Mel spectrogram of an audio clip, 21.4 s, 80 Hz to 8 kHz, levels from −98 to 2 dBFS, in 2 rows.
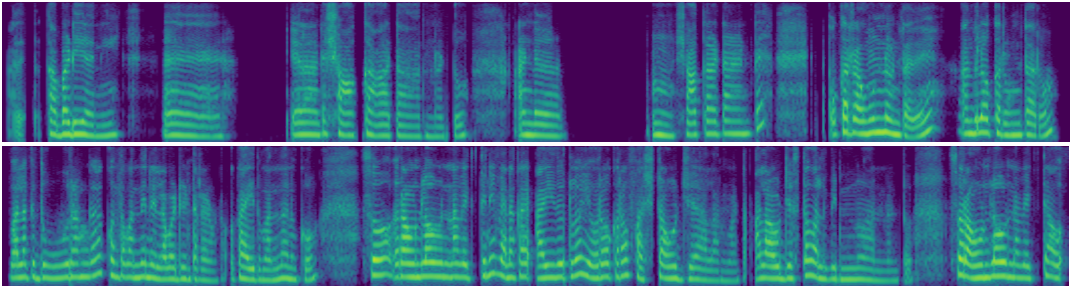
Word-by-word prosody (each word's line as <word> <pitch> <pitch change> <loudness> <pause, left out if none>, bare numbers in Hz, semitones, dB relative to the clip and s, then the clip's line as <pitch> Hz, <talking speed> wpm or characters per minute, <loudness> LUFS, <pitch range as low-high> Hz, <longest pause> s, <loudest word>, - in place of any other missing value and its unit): అదే - - -9 0.3
కబడ్డీ 250 0 +4
అని. 220 +1 -5 0.6
ఆహ్, 215 -3 -3 0.8
ఎలా 245 0 +2
అంటే 255 +2 -4
షాక్ 230 +1 -2 0.2
ఆట 225 0 -6 0.2
అన్నట్టు. 205 0 -11 0.6
అండ్ 235 0 +2 1.2
హ్మ్. 240 -1 +2
షాకాటా 255 +1 -2
అంటే, 265 +9 -4 0.7
ఒక 300 - +2
రౌండ్ 280 +3 +6
ఉంటది. 215 -1 0 0.4
అందులో 270 +2 +4
ఒకరుంటారు. 235 -3 -1 0.3
వాళ్ళకి 275 +1 +1
దూరంగా 275 +3 -1
కొంతమంది 275 -3 0
నిలబడి 235 -2 0
ఉంటారనమాట. 215 -3 -7
ఒక - - -17
ఐదు 225 0 -2
మంది 220 +4 -2
అనుకో. 225 -2 -4 0.6
సో, 320 - +6 0.3
రౌండ్‌లో 280 +1 +6
ఉన్న 275 0 0
వ్యక్తిని, 270 +5 -1
వెనక 270 -1 +1 0.3
ఐదుట్లో 275 +4 +1
ఎవరో 265 +2 +1
ఒకరు 290 +2 0
ఫస్ట్ 240 +3 -3
ఔట్ 250 -2 0
జెయాలనమాట. 205 -4 -7 0.2
అలా 255 0 +3
ఔట్ 245 0 0
జెస్తే 255 +5 -2
వాళ్ళు 250 -5 0
విన్ను 230 0 -3
అన్నట్టు. 200 0 -13 0.4
సో, - - +6
రౌండ్‌లో 265 +3 +5
ఉన్న 270 -1 0
వ్యక్తి 250 +5 -4
ఔ - - +1
245 Hz, 140 wpm, -23 LUFS, 225-270 Hz, 1.2 s, రౌండ్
